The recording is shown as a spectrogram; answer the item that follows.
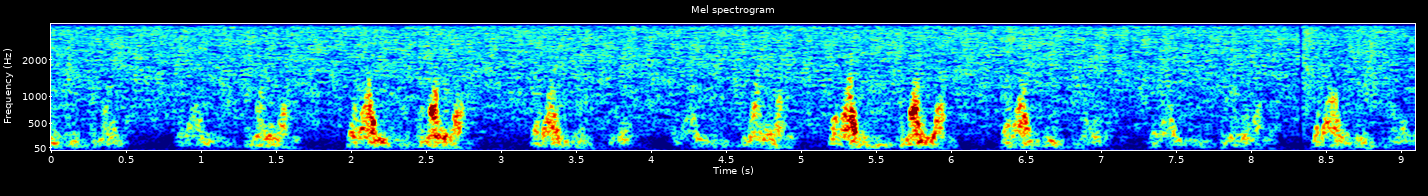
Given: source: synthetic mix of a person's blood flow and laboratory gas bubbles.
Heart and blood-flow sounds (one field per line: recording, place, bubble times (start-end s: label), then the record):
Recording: Doppler ultrasound of blood flow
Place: precordium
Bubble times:
no bubbles
From the record:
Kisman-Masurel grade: 000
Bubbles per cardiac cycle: 0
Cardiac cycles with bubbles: 0%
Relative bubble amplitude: no bubbles discernible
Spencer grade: 0 (complete lack of bubble signals)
